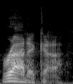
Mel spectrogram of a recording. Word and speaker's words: Radhika: Like radical without the L, Radhika."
